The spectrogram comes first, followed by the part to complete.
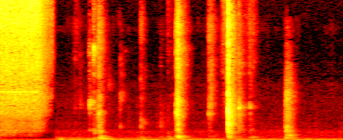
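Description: A steady hiss that cuts off abruptly about half a second in. It is followed by a run of scattered light clicks and knocks, about six in under three seconds, as parts and tools are handled on a dirt bike being taken apart.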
